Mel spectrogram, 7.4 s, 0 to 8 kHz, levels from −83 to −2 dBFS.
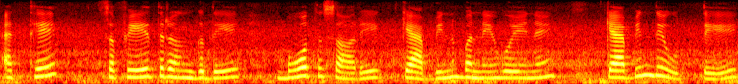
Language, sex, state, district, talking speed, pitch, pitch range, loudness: Punjabi, female, Punjab, Pathankot, 105 wpm, 250 Hz, 230-280 Hz, -18 LUFS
